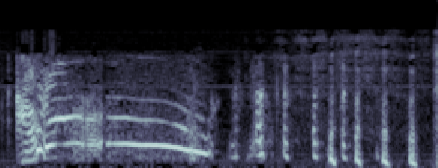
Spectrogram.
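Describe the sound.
A person imitates a coyote howl: a loud, drawn-out wavering wail lasting about two seconds that rises and slowly falls, followed by someone talking.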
